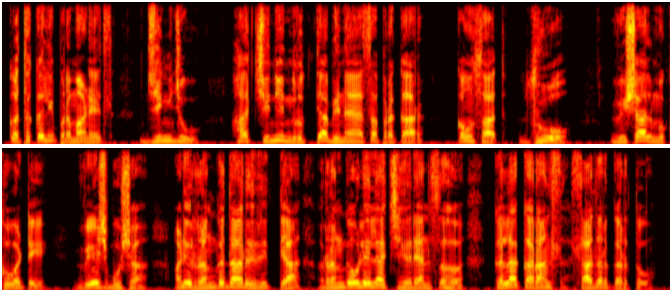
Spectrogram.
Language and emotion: Marathi, neutral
